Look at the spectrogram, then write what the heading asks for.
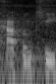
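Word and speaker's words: Half Moon Cay: would say um uh half McKay or some people call it half moon key even though it's spelled c-a-y um San Juan Puerto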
